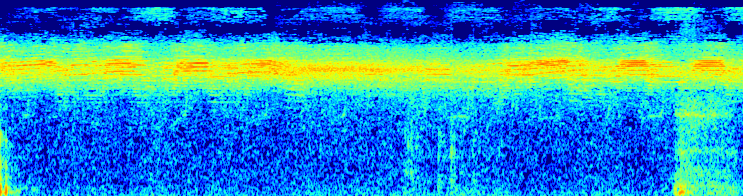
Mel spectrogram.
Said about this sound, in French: Et voilà un bal des cigales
